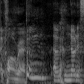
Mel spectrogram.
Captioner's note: bing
